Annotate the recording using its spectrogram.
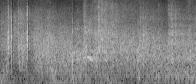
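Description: Hockey sticks clack against the ice.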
